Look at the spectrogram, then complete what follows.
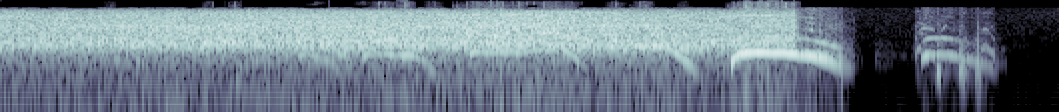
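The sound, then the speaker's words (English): A crowd roars and cheers in a steady, loud wash of noise for about six seconds, with scattered whoops rising above it, then it cuts off abruptly and a short voice follows. “And the crowd goes wild.”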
